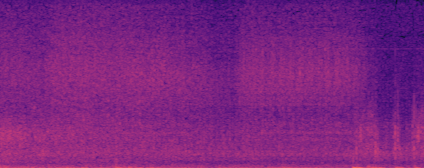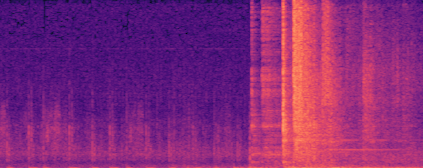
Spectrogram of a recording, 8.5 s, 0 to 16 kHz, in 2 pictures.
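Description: M55 self-propelled howitzer in War Thunder, a heavy artillery boom after a stretch of rumbling engine and rhythmic mechanical pulsing, the blast loud and close near the end.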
